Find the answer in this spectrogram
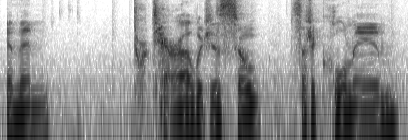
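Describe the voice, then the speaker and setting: A man's voice: lowish voice, flat delivery, measured pace, slight background noise. A man streaming late at night, chatting casually and rambling, correcting himself as he replies to viewers.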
